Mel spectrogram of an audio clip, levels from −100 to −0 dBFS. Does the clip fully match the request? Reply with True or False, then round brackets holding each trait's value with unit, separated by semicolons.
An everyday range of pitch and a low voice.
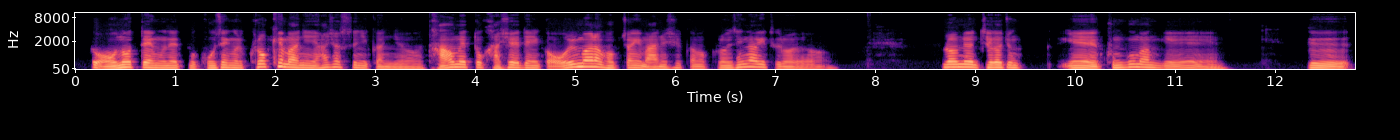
False (5.7 semitones; 120 Hz)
